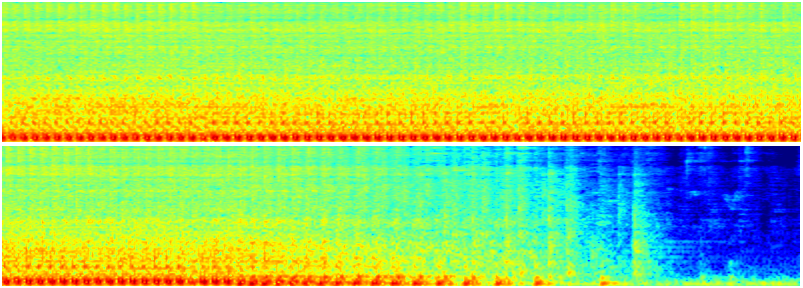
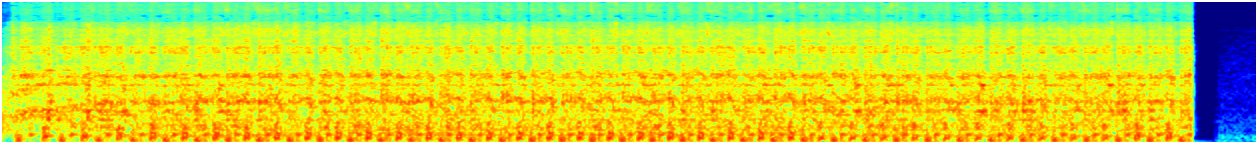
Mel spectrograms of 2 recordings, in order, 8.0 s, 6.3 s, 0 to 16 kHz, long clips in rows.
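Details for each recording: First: Craftsman LT1000 riding mower single-cylinder after repairs including starter and carb: a steady, even thump at about three and a half beats per second, then it winds down and stops; runs healthy. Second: Craftsman LT1000 mower with Walbro carb, after blowing black smoke and dying: steady starter cranking about three turns a second for six seconds, never catching, fuel shut off to test the float; owner suspects no fuel.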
